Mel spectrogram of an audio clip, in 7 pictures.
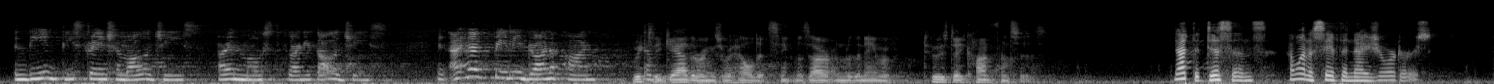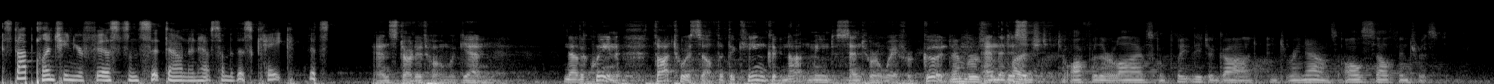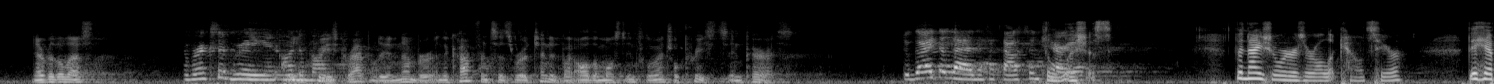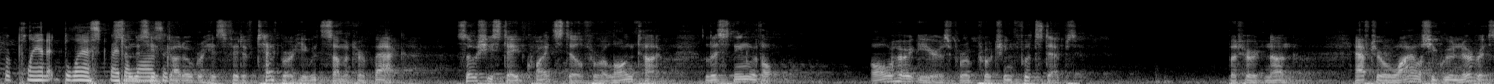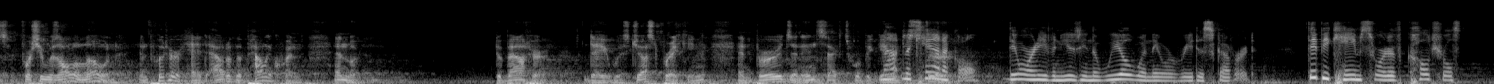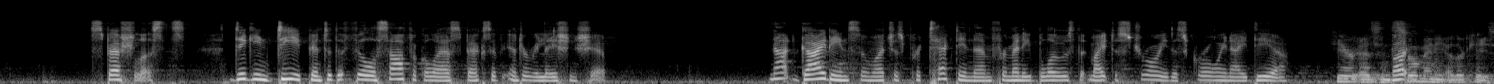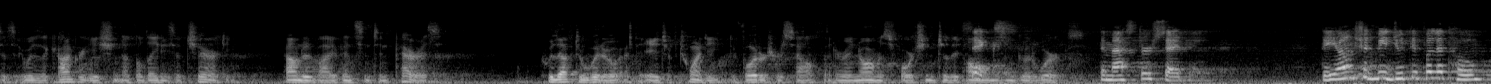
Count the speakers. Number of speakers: four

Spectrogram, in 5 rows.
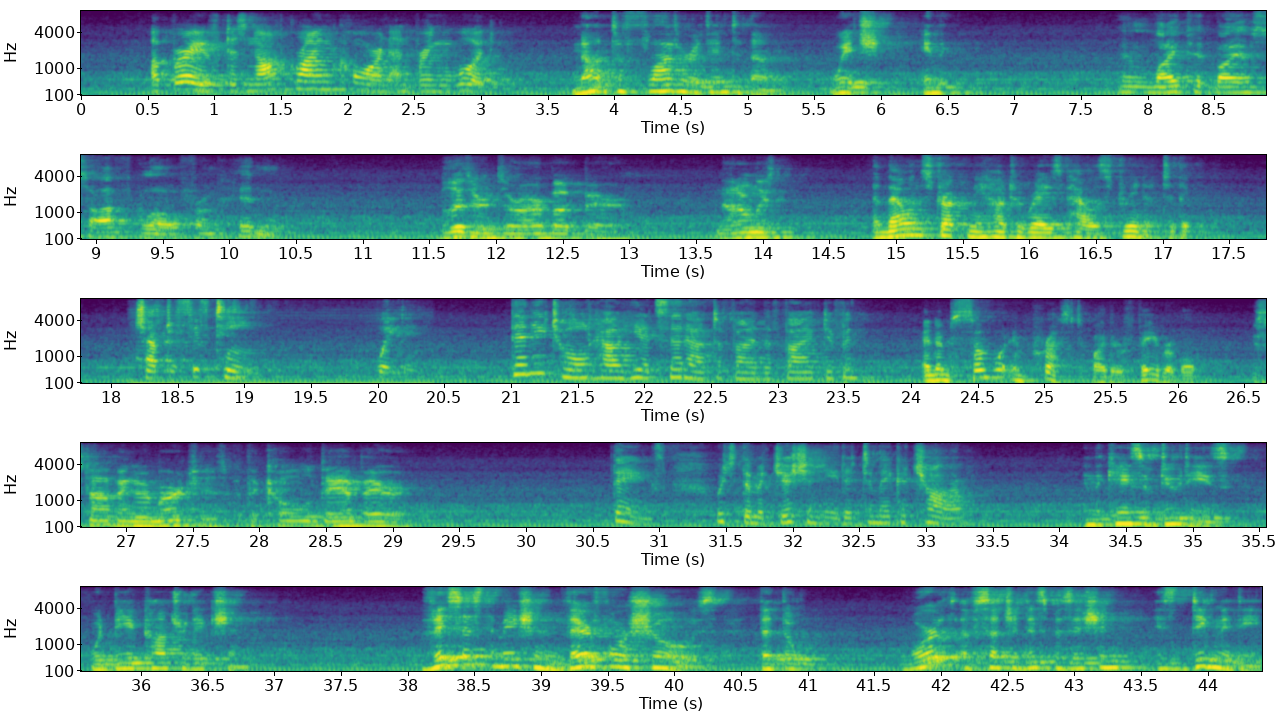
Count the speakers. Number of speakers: eight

